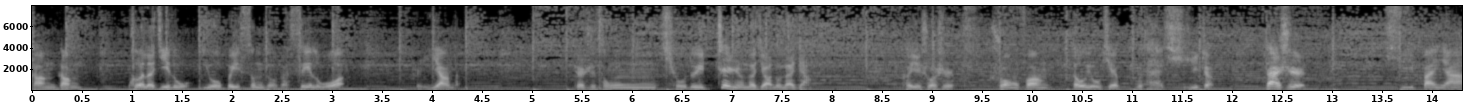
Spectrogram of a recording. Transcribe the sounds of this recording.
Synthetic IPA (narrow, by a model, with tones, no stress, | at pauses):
kɑ˥ŋkɑ˥ŋ | pʰɤ˥˩lə˩t͡ɕi˥˧lu˥˩jo˥˧ʊpe˥˧ɪsʊ˥˩ŋt͡so˨˩ʊd̪ə̰˦se˥ɪlwɔ˧˥ | ʂɻ̩˥˩i˧˥jɑ˥˩ŋd̪ə̰˩ | ʈ͡ʂɤ˥˧ʂɻ̩˥˩t͡sʰʊ˧˥ŋt͡ɕʰjo˧˥ʊt̪̬we˥˧ɪʈ͡ʂə˥˩nɻɤ˧˥ŋd̪ə˧t͡ɕjɑ˨˩ʊt̪u˥˩la˧˥ɪt͡ɕjɑ̰˨˩˦ŋ | kʰɤ˧˥i˨˩ʂwɔ˥ʂɻ̩˥˩ | ʂwɑ˥ŋfɑ˥ŋt̪o˥ʊjo˨˩ʊɕjɛ˥pu˧˥t̪ʰa˥˩ɪt͡ɕʰi˧˥ʈ͡ʂɤ̰˨˩˦ŋ | t̪a˥˧nʂɻ̩˥˩ | ɕi˥pa˥nja˧˥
